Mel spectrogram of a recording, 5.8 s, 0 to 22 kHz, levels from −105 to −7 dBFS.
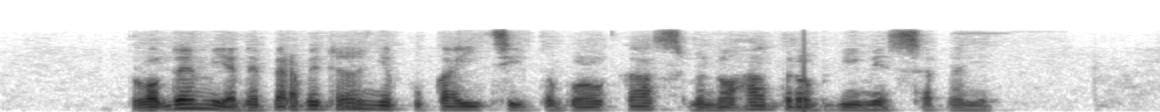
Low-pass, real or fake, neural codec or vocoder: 7.2 kHz; real; none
